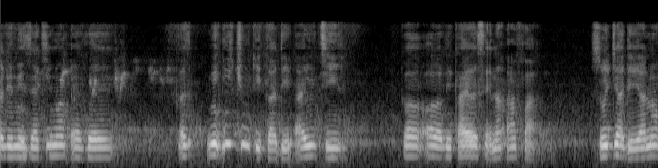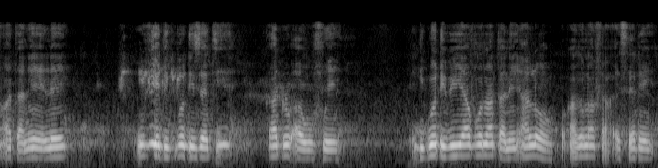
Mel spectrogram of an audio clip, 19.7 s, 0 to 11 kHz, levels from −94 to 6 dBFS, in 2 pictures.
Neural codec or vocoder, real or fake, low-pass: codec, 16 kHz, 4 kbps, FunCodec, trained on Chinese and English, 50 frames a second; fake; 7.2 kHz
